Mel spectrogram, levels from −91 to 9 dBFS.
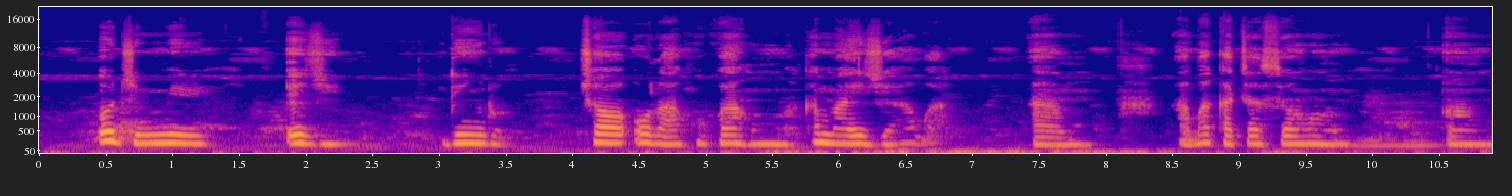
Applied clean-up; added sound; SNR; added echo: classical method log-MMSE.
